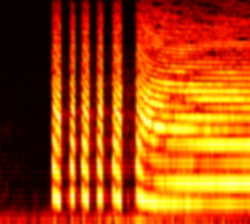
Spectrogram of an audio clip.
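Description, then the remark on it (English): A loud air horn fires five quick staccato blasts, then holds one long, blaring note that sustains to the end. No voices are heard. “Can we get some air horns for the...”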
